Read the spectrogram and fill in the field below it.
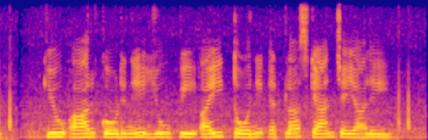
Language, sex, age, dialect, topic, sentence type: Telugu, female, 25-30, Telangana, banking, question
